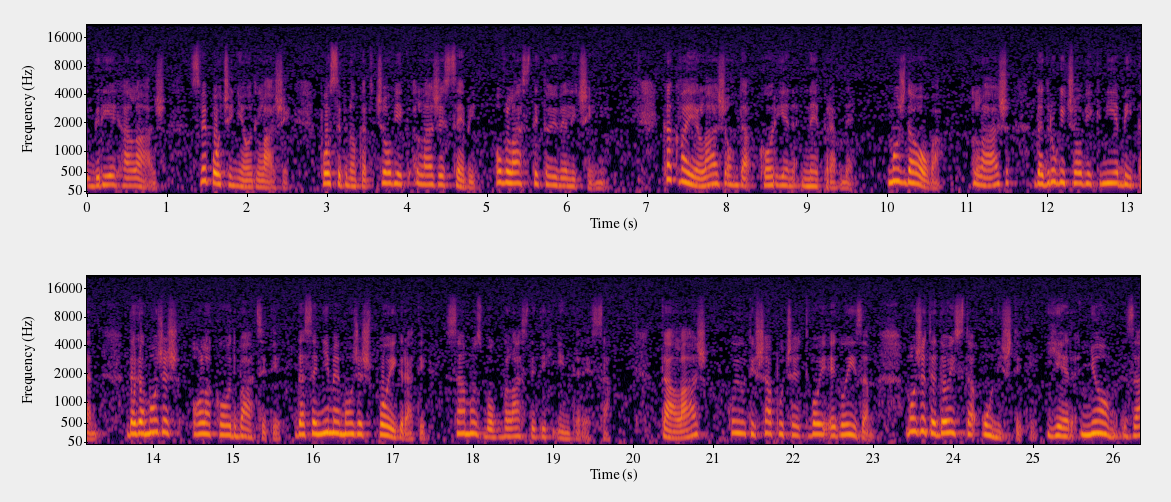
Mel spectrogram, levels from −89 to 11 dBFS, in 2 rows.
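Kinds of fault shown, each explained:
Overdone noise removal: a noise reduction stage set far too aggressively, clamping down on individual frequency bands whenever they sit close to its noise estimate, throughout the speech. Between phrases the background falls to near silence dotted with twinkling specks, and softer parts of the voice are carved away. Unlike a noise gate, which mutes everything at once, this works band by band, so the specks flicker independently rather than switching off together.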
